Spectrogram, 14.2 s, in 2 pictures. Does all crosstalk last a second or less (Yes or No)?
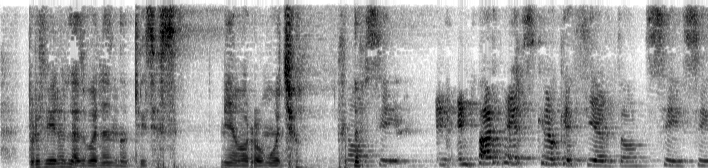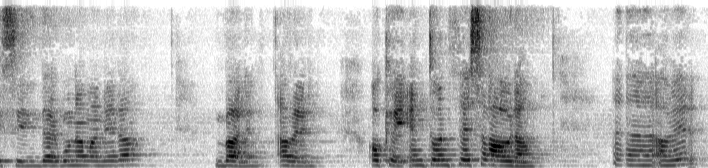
Yes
